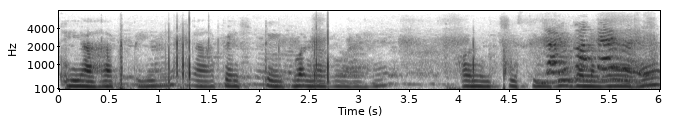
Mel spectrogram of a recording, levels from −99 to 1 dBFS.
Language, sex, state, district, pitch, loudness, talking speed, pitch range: Hindi, female, Bihar, Muzaffarpur, 200 Hz, -20 LUFS, 150 wpm, 195-215 Hz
